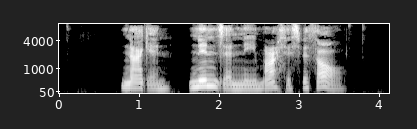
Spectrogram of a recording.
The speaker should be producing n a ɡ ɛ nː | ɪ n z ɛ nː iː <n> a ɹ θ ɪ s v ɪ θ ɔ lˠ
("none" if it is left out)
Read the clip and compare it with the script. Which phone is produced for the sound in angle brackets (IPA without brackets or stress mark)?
m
